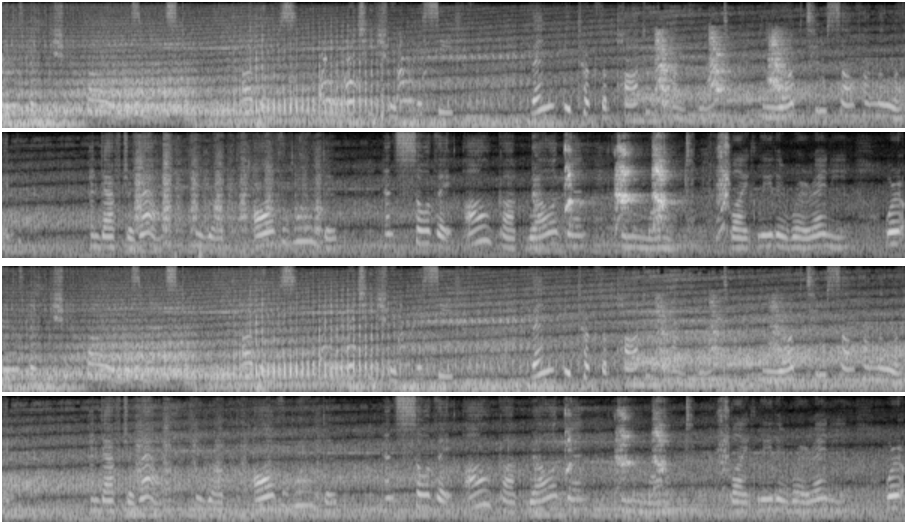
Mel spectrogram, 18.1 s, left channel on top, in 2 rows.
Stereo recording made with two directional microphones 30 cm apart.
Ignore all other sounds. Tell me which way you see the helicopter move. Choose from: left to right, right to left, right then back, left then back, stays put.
left to right.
